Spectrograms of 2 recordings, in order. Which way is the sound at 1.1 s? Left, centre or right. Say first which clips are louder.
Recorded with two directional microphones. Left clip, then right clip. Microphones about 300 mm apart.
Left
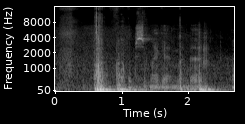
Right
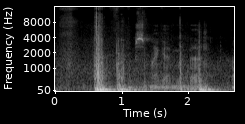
Left 1 dB; centre.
